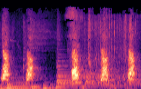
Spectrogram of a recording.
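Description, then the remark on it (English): A dog named Jennings, a character in the radio drama The Archers, barks five times in an uneven rhythm, sharp mid-pitched woofs separated by short pauses, with no other voices. “Jennings, I know it's in your blood to chase birds, but please don't do it.”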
